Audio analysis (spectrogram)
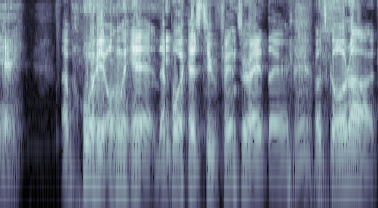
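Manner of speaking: loud, high, amazed call-out; excited pointing at screen. Retold or imitated. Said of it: "I'm like".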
